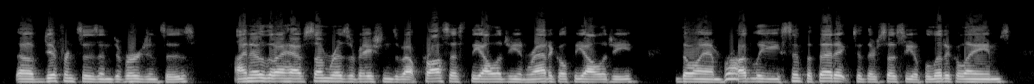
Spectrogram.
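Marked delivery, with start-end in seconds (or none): none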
